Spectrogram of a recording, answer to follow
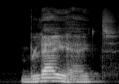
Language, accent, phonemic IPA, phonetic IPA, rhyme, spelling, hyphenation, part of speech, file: Dutch, Netherlands, /ˈblɛi̯ɦɛi̯t/, [ˈblɛiɦɛit], -ɛi̯ɦɛi̯t, blijheid, blij‧heid, noun, Nl-blijheid.ogg
- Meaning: happiness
